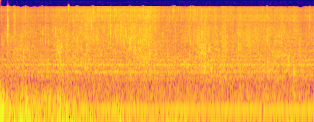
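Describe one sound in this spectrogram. Water splashes as a net is lifted.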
